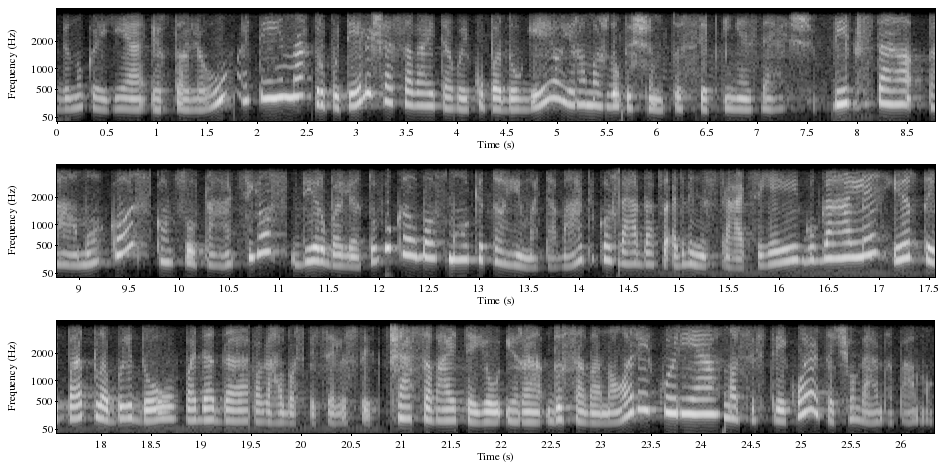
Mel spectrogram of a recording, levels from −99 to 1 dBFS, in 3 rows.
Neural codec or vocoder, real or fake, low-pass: none; real; 3.6 kHz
